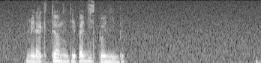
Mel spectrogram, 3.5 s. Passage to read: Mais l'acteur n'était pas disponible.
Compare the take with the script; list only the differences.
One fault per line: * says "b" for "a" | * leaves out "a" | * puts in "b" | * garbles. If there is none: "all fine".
all fine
